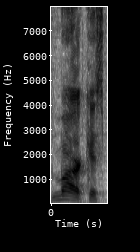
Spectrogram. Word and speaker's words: Marquise: timber let's talk about marquise pronounced marcus because he's [ __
